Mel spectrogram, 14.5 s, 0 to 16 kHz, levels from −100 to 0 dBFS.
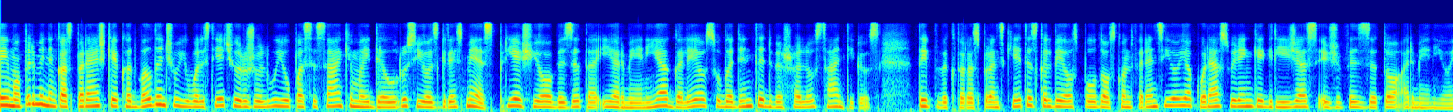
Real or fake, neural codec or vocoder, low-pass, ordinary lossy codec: fake; codec, 16 kHz, 0.7 kbps, FocalCodec; 7.2 kHz; AAC, 64 kbps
